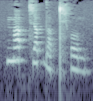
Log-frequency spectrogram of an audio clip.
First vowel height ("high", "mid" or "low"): low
